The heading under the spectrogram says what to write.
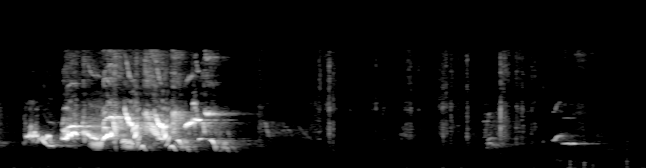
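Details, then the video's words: Rusty-collared seedeater pair on the street: one quick burst of sweet, twittering phrases high in pitch, lasting under two seconds, then near silence with faint clicks and low background hum. "Casal de Coleiro na Rua - Muita Fibra e Canto!!!"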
